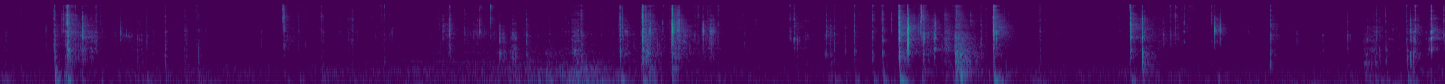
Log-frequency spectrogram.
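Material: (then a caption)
Soap. A utility-knife blade scrapes and slices crisp chips from a small, solid piece of white bar soap held between the fingers. Sharp, bright clicks and short dry scrapes come in an irregular, quiet series, with a brief low rustling swell partway through.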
